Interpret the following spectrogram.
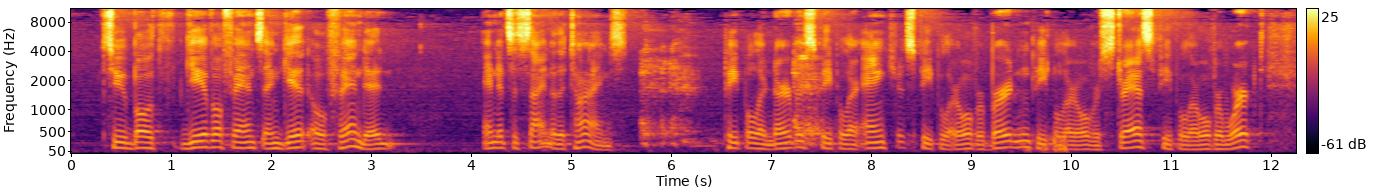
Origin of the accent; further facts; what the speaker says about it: Nebraska, United States; maybe I grew up in Nebraska and was pretty naive, but I didn't know there was that kind of hatred in the world.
